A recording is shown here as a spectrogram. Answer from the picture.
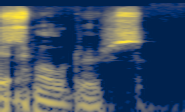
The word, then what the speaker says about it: Smulders: Smulders, like shoulders, but with an M.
